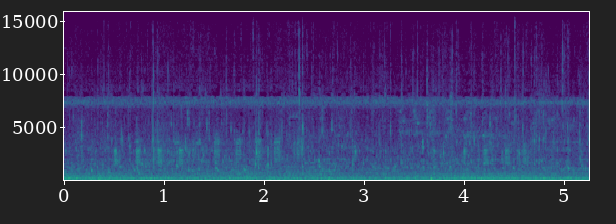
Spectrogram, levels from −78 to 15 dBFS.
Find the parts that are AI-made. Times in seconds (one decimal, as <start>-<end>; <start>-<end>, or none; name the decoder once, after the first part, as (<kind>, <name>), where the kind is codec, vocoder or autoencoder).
0.0-2.3 (vocoder, BigVGAN v2); 3.3-5.3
